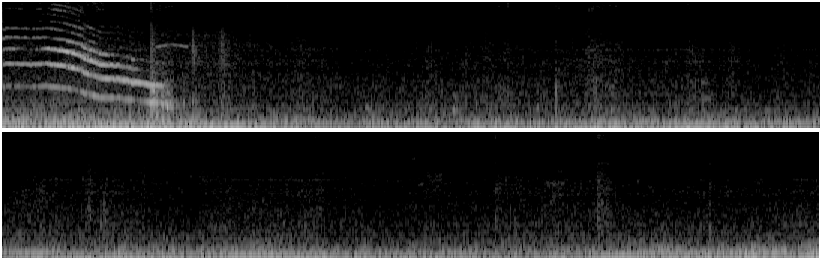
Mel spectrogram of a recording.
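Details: A house cat or kitten lets out one clear meow right at the start, sliding steadily downward in pitch and ending within a second, followed by a long stretch of low background hum and faint rustles.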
